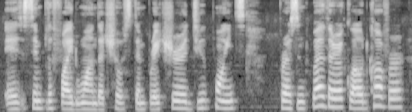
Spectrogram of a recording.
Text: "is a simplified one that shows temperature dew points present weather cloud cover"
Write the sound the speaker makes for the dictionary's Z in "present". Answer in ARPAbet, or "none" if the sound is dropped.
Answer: Z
